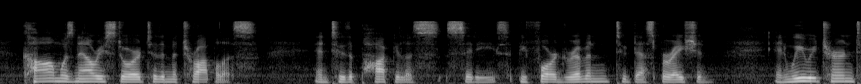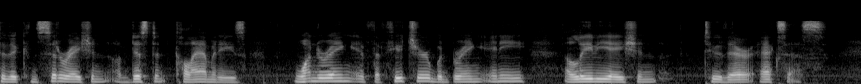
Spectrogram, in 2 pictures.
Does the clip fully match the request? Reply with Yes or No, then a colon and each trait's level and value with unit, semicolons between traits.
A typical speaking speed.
No: slow, 125 wpm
